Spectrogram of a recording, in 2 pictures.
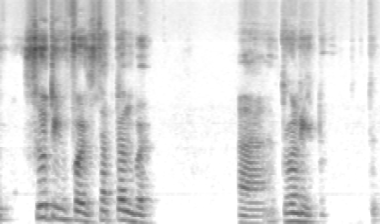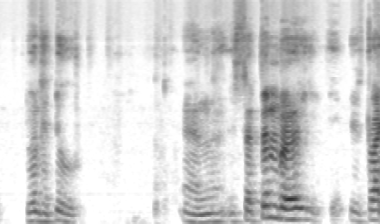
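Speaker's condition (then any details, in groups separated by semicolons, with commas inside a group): Cerebral palsy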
